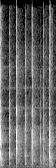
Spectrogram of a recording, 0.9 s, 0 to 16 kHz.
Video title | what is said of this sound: bikin2pagi2 - Tutorial Bikin Bros u Hampers Lebaran Lengkap dengan Cara Bikin Kemasan Aksesoris | ini ada bunyi kocak ya artinya barangnya itu bergerak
